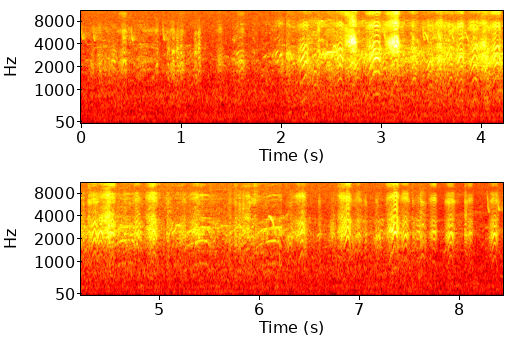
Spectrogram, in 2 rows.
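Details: Acorn woodpeckers in mating season at Effie Yeaw Nature Center in 2025, causing a commotion among three trees; dense overlapping raspy calls and chatter crowd the middle of the clip, with a faint natural background. Recorded with a Sony FX3.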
